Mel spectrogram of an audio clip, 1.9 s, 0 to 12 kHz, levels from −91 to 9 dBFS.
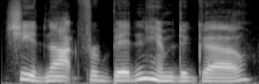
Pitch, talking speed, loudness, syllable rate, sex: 165 Hz, 215 wpm, -15 LUFS, 4.9 syllables/s, female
